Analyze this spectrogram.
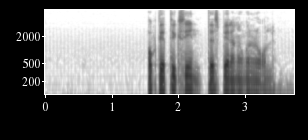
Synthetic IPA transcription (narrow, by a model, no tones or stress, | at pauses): ɔkd̪ɛt̪ʰʏksɪnt̪əspeːlanoːɡɔnɾɔ̰lː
